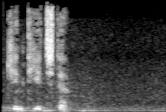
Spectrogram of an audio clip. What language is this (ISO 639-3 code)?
uzb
